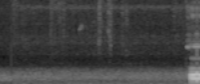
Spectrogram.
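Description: Portable generator's Briggs & Stratton Vanguard engine running steadily, an even drone with no change in speed.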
